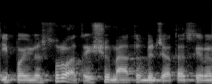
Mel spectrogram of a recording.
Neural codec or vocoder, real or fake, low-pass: codec, 16 kHz, 4 kbps, X-Codec, HuBERT features, trained on balanced general audio; fake; 7.2 kHz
